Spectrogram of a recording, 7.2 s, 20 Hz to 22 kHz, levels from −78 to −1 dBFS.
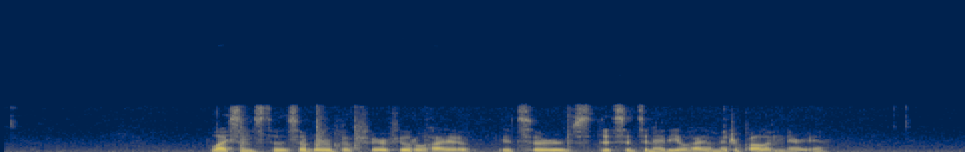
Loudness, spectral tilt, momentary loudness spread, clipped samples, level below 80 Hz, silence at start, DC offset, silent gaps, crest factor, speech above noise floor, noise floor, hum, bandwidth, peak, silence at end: -24 LUFS; -5.5 dB/octave; 9 LU; under 0.1%; -62 dBFS; 1.55 s; under 0.1%; none; 22 dB; 32 dB; -55 dBFS; none; 7.2 kHz; -4 dBFS; 1.05 s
